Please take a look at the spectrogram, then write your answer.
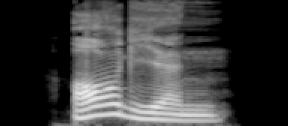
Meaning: plural of Orgie
- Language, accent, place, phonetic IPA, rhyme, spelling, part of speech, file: German, Germany, Berlin, [ˈɔʁɡi̯ən], -ɔʁɡi̯ən, Orgien, noun, De-Orgien.ogg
